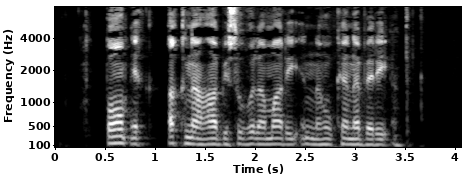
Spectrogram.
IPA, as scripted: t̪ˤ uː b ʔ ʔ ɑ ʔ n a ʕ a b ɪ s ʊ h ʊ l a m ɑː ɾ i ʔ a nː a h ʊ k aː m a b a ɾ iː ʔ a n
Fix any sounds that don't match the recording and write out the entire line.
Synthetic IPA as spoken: t̪ˤ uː m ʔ ʔ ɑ q n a ʕ a b ɪ s ʊ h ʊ l a m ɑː ɾ i ʔ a nː a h ʊ k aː n a b a ɾ iː ʔ a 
